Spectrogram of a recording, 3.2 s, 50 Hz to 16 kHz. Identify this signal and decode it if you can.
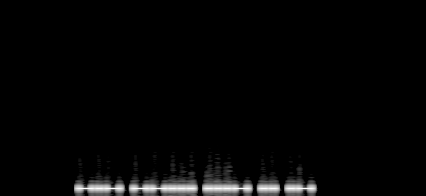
Morse code, heard as a keyed tone, about 36 wpm, 700 Hz. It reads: K7VIA
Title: USA Call Signs - 5 Characters - Repeated 2x - 35wpm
